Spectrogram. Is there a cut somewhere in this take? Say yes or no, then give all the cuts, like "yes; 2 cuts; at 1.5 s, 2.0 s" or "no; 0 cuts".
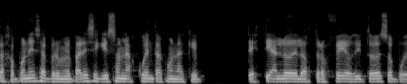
no; 0 cuts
